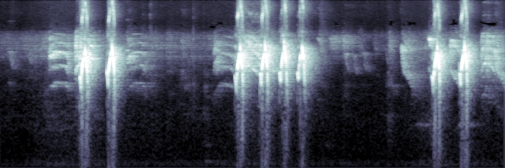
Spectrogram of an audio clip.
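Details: Bar-winged prinia (Prinia familiaris), a caged bird's song used to lure others into singing: three quick, high phrases, each with two to four sharp, loud chips over thin, buzzy chatter, with brief pauses between.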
